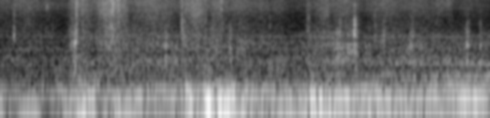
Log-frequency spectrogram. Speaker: You want to purposely go over some bumps to see. Actually, I'm going to go over this again. A few more bumps to see. This sounds almost perfect.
